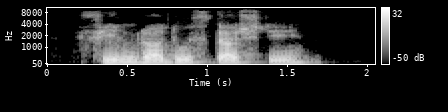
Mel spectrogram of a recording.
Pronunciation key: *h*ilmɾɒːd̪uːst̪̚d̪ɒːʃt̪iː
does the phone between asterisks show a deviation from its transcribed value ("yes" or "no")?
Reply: yes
